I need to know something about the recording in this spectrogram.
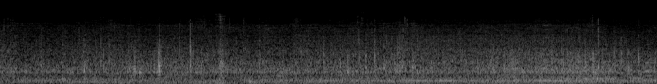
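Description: A faint, steady engine hum, as of a motor vehicle some way off, under a haze of outdoor background noise, with a few light clicks and knocks scattered through it.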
